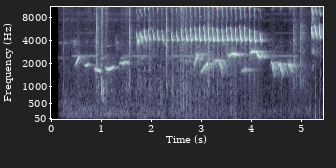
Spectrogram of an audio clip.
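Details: White-rumped shama (murai batu) singing with mimicked fills, played in the morning as a lure to make a captive bird sing. Short whistled notes and falling slurs lead into a long, rapid trill of about twenty high repeated notes, then lower looping phrases.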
